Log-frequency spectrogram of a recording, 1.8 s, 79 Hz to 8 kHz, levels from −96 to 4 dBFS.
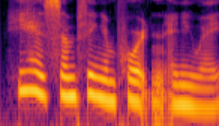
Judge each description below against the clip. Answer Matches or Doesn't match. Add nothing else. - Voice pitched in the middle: Doesn't match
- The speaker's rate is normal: Matches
